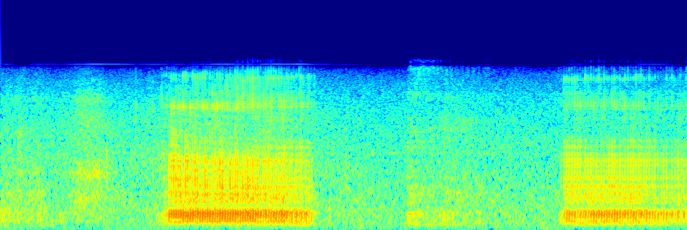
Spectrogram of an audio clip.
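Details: Sleeping puppy snoring: two buzzy snoring breaths, each lasting over a second, separated by quiet breathing.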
